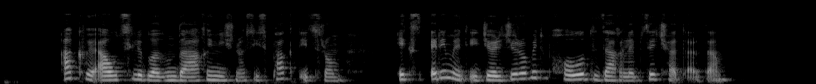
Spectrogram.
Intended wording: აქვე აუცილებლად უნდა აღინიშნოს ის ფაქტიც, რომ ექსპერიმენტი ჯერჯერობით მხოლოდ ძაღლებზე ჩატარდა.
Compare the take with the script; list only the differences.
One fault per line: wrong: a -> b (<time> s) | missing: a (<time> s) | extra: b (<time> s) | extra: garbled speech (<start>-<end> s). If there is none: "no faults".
no faults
